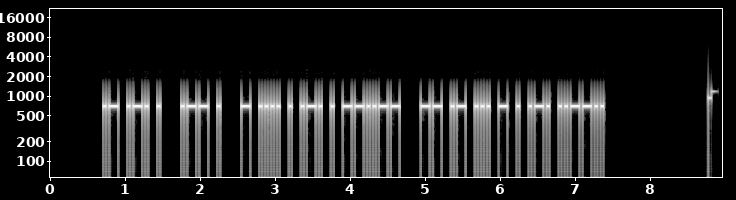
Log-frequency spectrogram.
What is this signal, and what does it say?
Morse code, heard as a keyed tone, about 30 wpm, 700 Hz. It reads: ARE WE THERE, MASTER?
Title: Sentences from Top 1300 Words 30wpm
